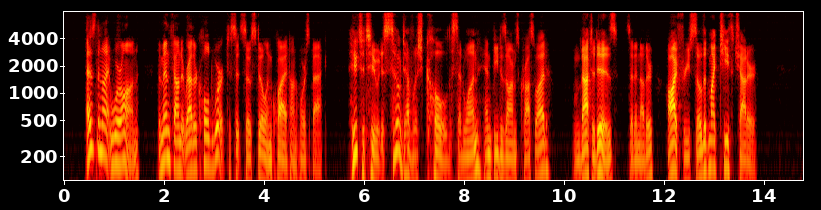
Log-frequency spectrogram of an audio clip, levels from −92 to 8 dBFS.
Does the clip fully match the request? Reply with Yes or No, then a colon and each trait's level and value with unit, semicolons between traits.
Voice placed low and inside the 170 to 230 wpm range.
Yes: low, 110 Hz; average, 185 wpm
